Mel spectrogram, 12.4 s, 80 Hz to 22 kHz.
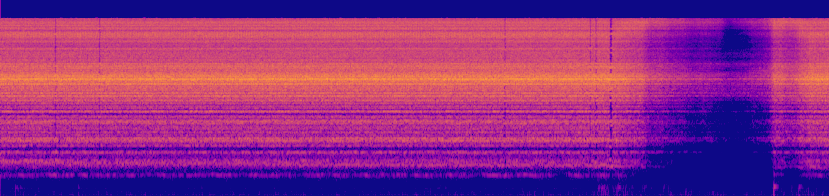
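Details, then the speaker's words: Honda ST1100 Pan European cylinder leak-down test at 7 bar: steady high hiss from the bottom end, fading near end, exhaust almost inaudible; minor air loss past rings, cylinder holding pressure well. "donc voilà quoi quoi à part le bruit qu' l' entend qui s'écoule dans le le bas moteur"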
